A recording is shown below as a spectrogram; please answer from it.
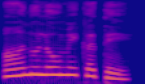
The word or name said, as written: ಆನುಲೋಮಿಕತೆ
